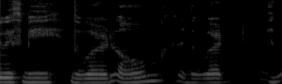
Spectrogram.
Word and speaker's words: om: and the word an om is said as a ma so you say it like this take a deep breath ah the sound the last sound is said with the mouth closed so it's so let's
